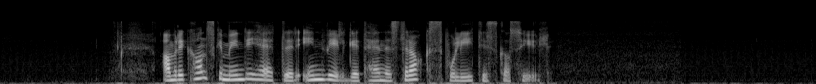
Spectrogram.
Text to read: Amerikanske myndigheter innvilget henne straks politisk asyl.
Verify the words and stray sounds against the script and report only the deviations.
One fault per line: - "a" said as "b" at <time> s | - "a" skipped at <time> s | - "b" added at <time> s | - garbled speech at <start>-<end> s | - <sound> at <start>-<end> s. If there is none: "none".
none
